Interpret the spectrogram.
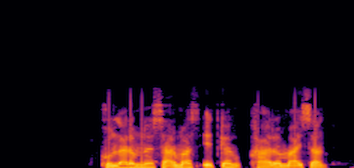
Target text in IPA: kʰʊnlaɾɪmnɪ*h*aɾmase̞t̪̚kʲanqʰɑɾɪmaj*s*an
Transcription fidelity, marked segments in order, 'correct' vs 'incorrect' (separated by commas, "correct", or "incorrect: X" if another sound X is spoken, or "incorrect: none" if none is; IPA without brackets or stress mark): incorrect: s, correct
